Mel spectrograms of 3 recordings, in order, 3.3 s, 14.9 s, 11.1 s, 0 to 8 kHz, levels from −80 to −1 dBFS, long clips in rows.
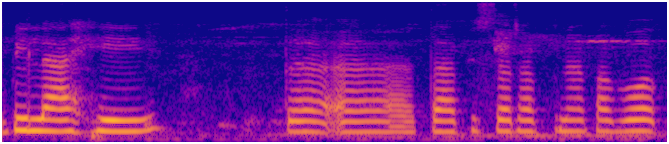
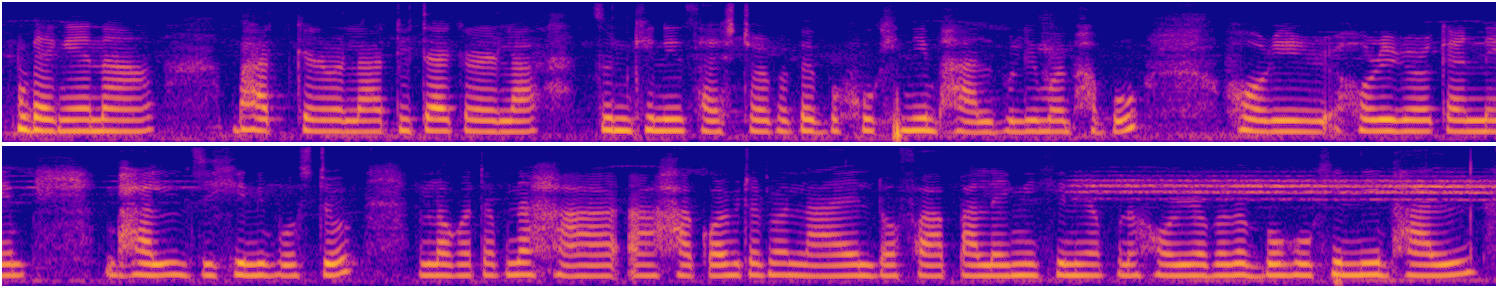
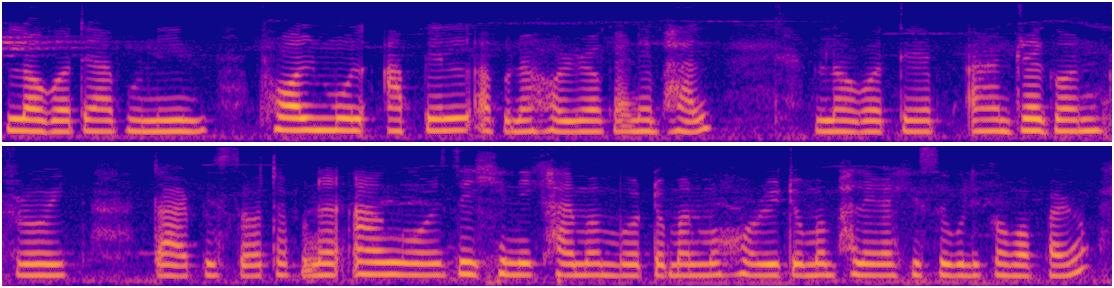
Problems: background sounds at intervals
